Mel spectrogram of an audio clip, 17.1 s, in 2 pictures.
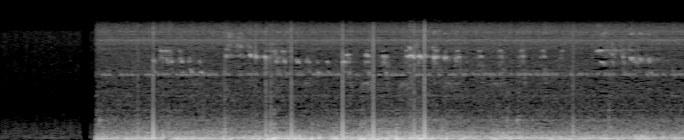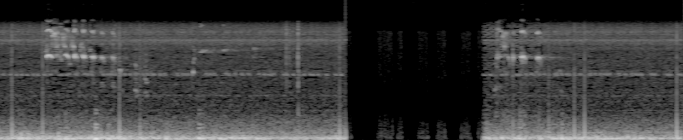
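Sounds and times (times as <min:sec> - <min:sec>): wind rumble on microphone: 0:01.2 - 0:12.9, 0:14.6 - 0:17.0
bird chirps: 0:01.9 - 0:08.3, 0:09.1 - 0:11.9, 0:14.6 - 0:15.7
faint clicks: 0:12.1 - 0:12.9.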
